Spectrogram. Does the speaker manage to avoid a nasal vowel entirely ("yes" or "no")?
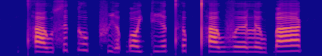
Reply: yes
